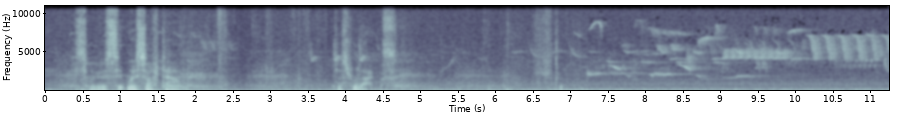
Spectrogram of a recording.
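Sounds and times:
soft rustling thuds: 0.0s - 7.4s
chiffchaff, blackcap, robin and dunnock singing in woodland: 0.0s - 11.2s
steady outdoor hum: 0.0s - 11.2s
speech: 0.5s - 2.1s, 3.9s - 4.8s.

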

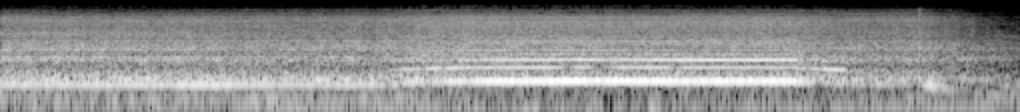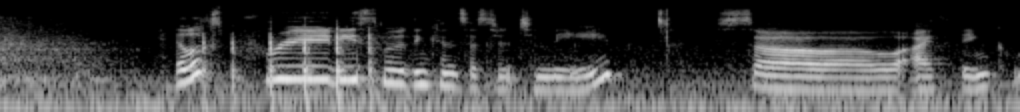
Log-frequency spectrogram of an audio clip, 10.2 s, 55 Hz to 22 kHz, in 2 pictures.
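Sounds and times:
high-powered blender motor whirring while mixing ingredients: 0.0s - 5.6s
speech: 7.2s - 10.1s.

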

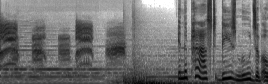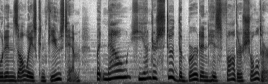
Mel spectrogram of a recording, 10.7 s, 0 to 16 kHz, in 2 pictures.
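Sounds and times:
ravens squawking: 0.0s - 2.5s
speech: 2.4s - 2.7s, 3.6s - 10.7s
low rumble: 2.4s - 8.5s.

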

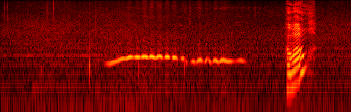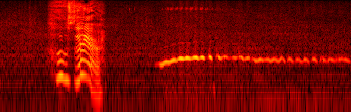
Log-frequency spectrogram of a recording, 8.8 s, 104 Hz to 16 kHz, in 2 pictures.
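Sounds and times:
low hum: 0.0s - 8.7s
person whistling a long steady note from a darkened alley: 1.3s - 3.1s, 6.4s - 8.7s
speech: 3.6s - 4.0s, 5.3s - 5.7s.

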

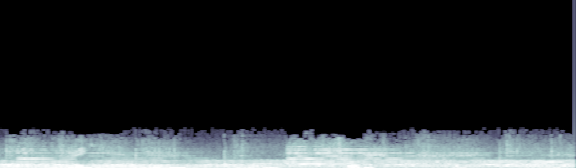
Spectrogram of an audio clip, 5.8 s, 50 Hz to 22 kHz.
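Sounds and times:
deep church bell striking the hour: 0.1s - 5.7s.

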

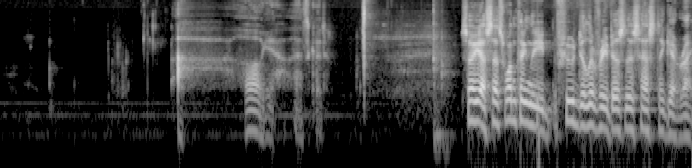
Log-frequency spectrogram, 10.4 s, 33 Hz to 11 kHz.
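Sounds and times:
faint wet mouth sounds: 1.6s - 3.0s
sipping coffee with a slurp: 1.6s - 3.5s
speech: 3.7s - 5.0s, 7.0s - 10.3s.

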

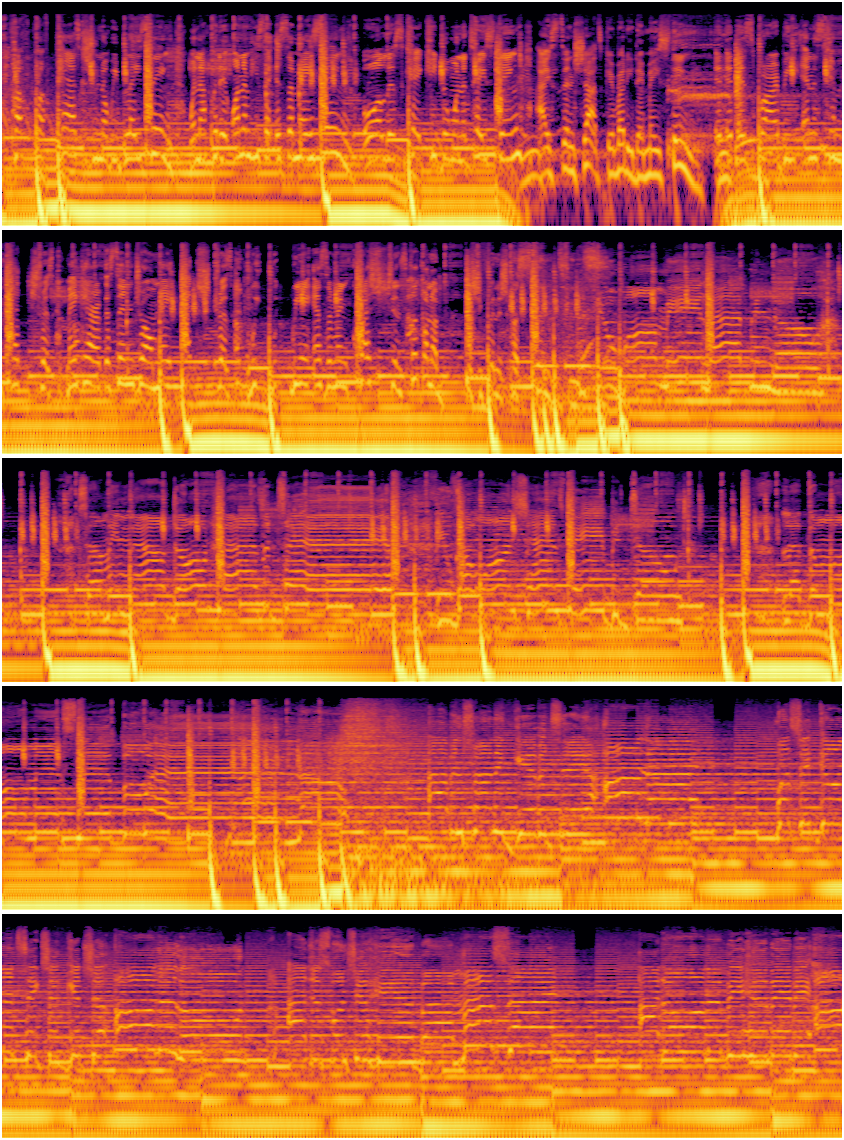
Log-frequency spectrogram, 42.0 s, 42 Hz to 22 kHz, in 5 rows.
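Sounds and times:
pop-rap track: 0.0s - 42.0s
vocals: 0.0s - 42.0s
speech: 2.3s - 15.6s
layered synth melodies: 7.2s - 42.0s
heavy bass hits: 7.4s - 8.6s, 10.0s - 11.3s, 13.3s - 15.7s, 18.0s - 18.4s, 20.7s - 22.7s, 25.0s - 26.3s, 27.2s - 32.9s
punchy percussive beats: 10.0s - 10.5s, 13.1s - 14.9s, 20.5s - 21.8s, 24.0s - 24.5s, 27.1s - 31.8s.

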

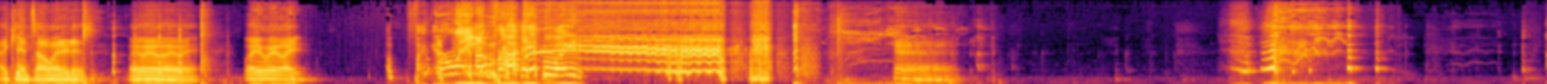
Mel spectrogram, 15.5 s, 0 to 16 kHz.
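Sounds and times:
laughter: 0.0s - 2.1s, 4.2s - 10.1s, 12.4s - 14.0s, 15.1s - 15.4s
speech: 0.0s - 3.2s, 3.9s - 6.0s, 6.7s - 7.5s, 8.9s - 9.6s
horse neighing: 5.5s - 8.0s
horse snarling snort: 7.2s - 8.1s.

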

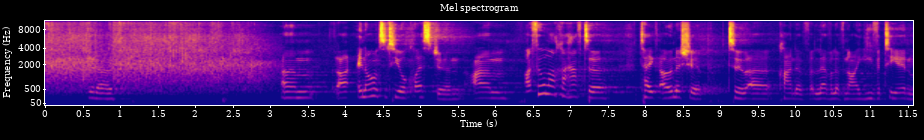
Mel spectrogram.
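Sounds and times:
audience round of applause: 0.0s - 3.1s
speech: 0.6s - 1.4s, 2.3s - 11.5s.

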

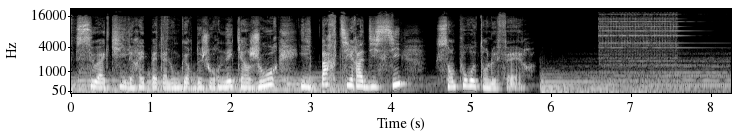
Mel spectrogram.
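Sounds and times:
speech: 0.1s - 6.0s
telephone bell ringing at a family home: 6.6s - 8.2s.

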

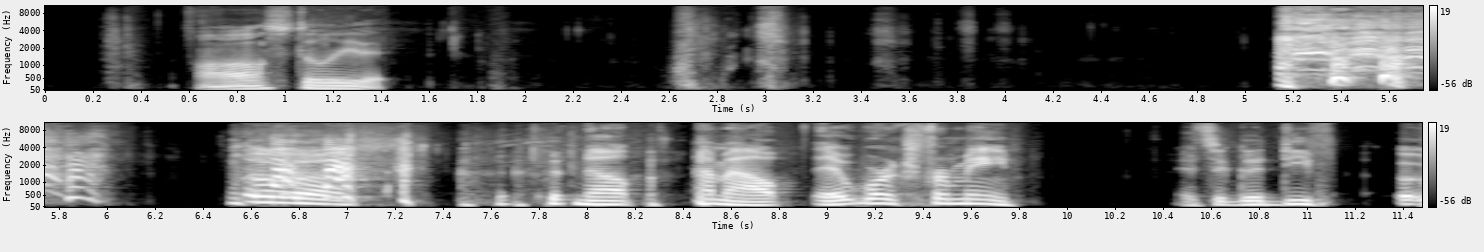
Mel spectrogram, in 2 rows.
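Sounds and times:
speech: 0.6s - 1.5s, 6.6s - 7.1s, 7.8s - 11.4s
crunching popcorn with face in bowl: 1.5s - 4.4s
laughter: 5.2s - 8.6s
voiced sounds with a full mouth: 6.6s - 8.5s.

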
